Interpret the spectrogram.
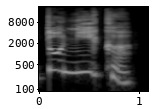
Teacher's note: No nome de Dona Tonica, a sílaba tônica é ni.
